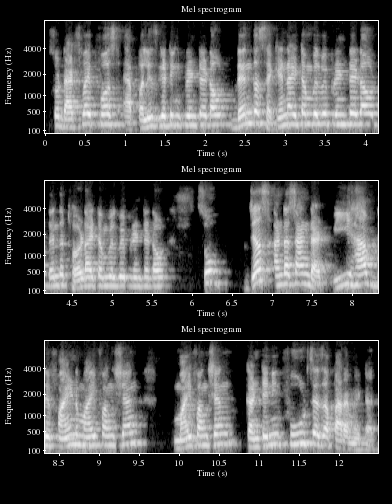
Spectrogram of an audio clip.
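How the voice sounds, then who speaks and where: A man's high-pitched, slightly bright voice moves at a moderate pace through a live coding class, explained step by step with frequent fillers and repeated words. The live class audio from his computer mic sounds dull and lo-fi.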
